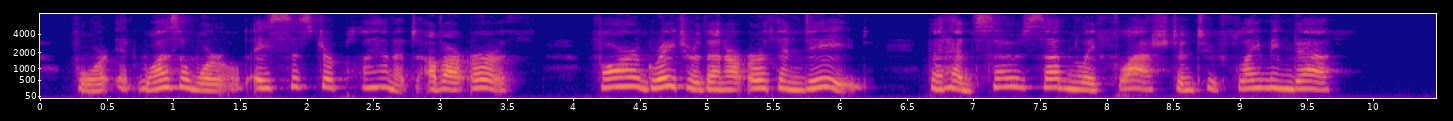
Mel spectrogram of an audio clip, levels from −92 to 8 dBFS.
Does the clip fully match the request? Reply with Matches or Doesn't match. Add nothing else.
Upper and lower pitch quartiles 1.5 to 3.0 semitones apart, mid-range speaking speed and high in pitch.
Doesn't match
